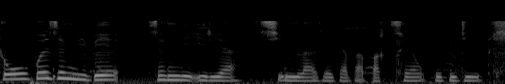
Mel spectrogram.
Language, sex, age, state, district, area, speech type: Bodo, female, 45-60, Assam, Baksa, rural, spontaneous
